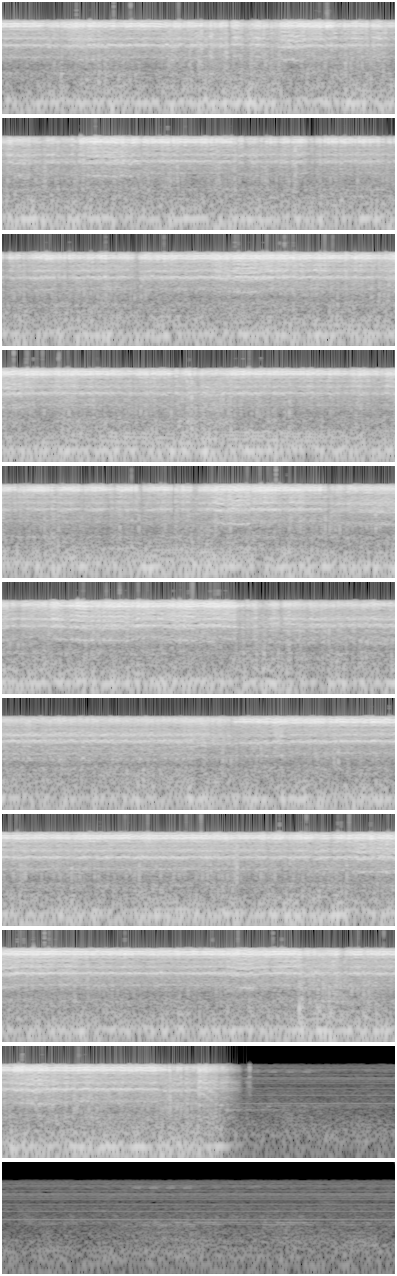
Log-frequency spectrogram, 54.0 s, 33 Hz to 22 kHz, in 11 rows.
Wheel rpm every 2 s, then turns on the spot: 230, 230, 220, 230, 230, 230, 230, 230, 230, 230, 230, 230, 220, 220, 190, 190, 220, 230, 230, 230, 230, 230, 220, 70, 0, 0, 0.
none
